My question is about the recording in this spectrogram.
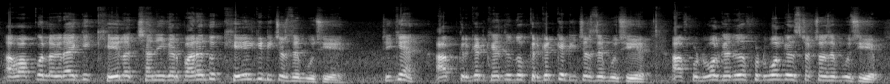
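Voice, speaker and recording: A man's voice: high-pitched, bright, forceful tone. A man who coaches students, giving a motivational talk in short, repeated phrases. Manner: talks in repeated short phrases, often ends with "ठीक है". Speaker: coaching teacher. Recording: echoey room, faint ambient noise.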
